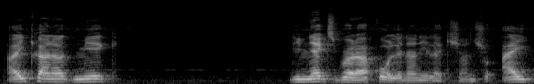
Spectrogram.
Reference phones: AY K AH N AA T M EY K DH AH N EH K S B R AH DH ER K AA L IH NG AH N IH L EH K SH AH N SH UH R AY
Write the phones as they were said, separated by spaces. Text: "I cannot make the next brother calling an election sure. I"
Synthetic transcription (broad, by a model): AY K AH N AA T M EY K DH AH N EH K S B R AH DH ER K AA L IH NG AH N IH L EH K SH AH N S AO AY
